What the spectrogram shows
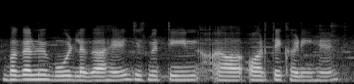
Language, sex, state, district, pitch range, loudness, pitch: Hindi, female, Uttar Pradesh, Lucknow, 190-215 Hz, -17 LUFS, 200 Hz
